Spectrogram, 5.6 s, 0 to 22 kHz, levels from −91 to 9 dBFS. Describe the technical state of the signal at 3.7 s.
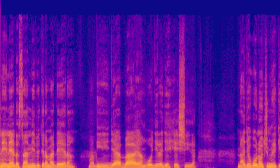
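At 3.69 s, just after "ije abaya ngoo jira", there is a burst of damaged data in the compressed stream. Corrupted bytes make the decoder misread the affected frame and lose sync while it hunts for the next valid frame header, producing a brief, sharp blip in the speech.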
